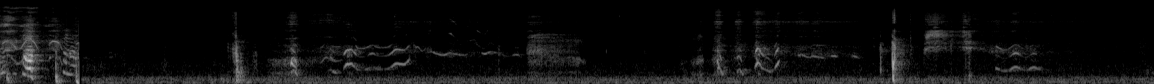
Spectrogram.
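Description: A woman laughing loudly for a moment, then quiet room noise with faint, stifled laughter: a few wavering, squeaky high-pitched sounds and short breathy noises.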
